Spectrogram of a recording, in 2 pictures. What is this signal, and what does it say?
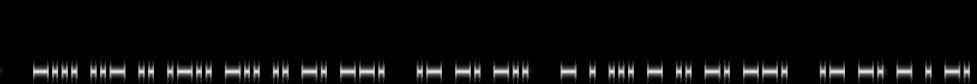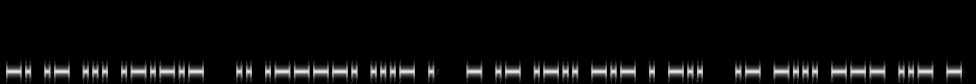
Morse code, heard as a keyed tone, about 25 wpm, 600 Hz. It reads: BUILDING AND TESTING ANTENNAS. I'VE TALKED ABOUT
